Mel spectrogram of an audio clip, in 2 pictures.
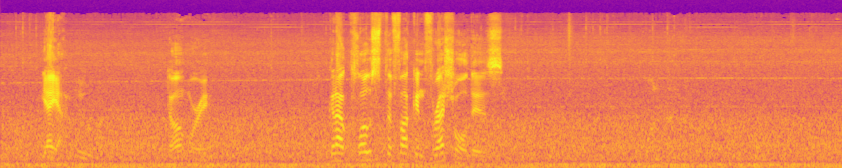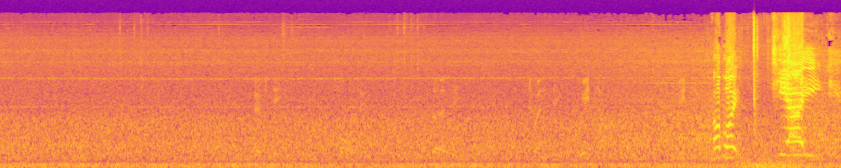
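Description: Jet engines hum steadily.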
